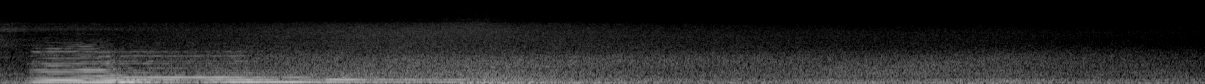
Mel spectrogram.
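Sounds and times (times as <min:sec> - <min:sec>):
soft rushing noise: 0:00.0 - 0:06.8
low bowed strings: 0:00.2 - 0:05.6.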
